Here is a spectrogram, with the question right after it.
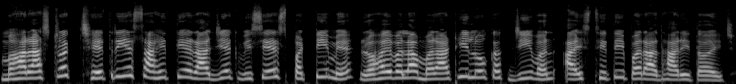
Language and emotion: Maithili, neutral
